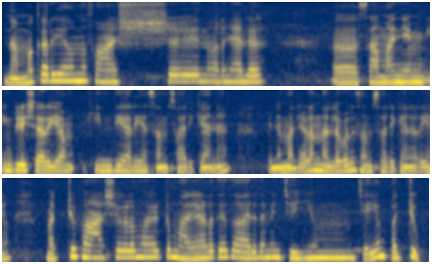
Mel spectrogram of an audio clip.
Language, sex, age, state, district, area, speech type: Malayalam, female, 45-60, Kerala, Pathanamthitta, rural, spontaneous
